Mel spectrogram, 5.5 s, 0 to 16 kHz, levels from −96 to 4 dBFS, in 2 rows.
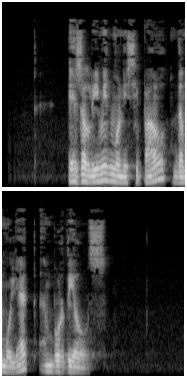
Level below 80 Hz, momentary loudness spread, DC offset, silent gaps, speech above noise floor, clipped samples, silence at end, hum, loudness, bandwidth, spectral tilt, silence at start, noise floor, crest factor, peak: -58 dBFS; 10 LU; under 0.1%; none; 54 dB; under 0.1%; 1.2 s; none; -21 LUFS; 11.5 kHz; -5 dB/octave; 1 s; -74 dBFS; 20 dB; -2 dBFS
